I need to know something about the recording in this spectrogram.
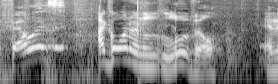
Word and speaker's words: Louisville: I go on in Louisville and it's not Louisville Louisville Louisville it's one one syllable I think by the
